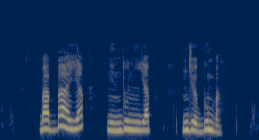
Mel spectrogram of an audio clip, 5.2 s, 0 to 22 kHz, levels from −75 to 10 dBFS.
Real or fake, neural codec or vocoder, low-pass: real; none; 7.2 kHz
